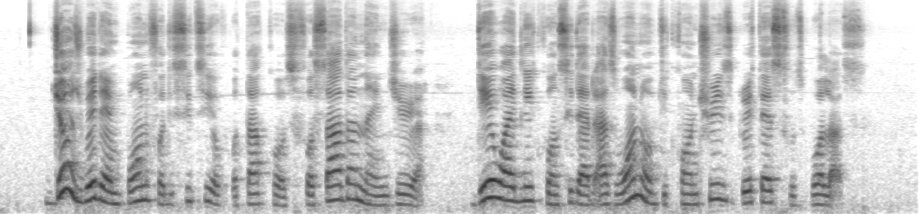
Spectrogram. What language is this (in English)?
Nigerian Pidgin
